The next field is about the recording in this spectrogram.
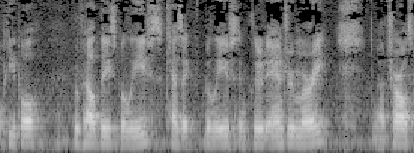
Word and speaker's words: Keswick: spelled Keswick, if you've read about it, but it's pronounced Keswick, don't ask me why.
